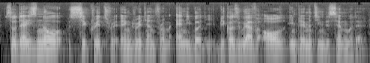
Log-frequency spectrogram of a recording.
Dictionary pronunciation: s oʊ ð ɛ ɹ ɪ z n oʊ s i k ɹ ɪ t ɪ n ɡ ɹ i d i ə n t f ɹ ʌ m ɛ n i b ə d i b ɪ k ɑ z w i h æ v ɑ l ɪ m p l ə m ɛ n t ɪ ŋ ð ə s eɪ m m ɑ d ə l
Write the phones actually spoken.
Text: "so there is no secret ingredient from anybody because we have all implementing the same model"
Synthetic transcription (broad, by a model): s oʊ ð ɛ ɹ ɪ z n oʊ s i k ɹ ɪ t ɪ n ɡ ɹ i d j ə n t f ɹ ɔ m ɛ n i b ə d i b ɪ k ɑ z w i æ v ɑ l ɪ m p l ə m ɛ n t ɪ ŋ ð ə s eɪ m m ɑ d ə l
